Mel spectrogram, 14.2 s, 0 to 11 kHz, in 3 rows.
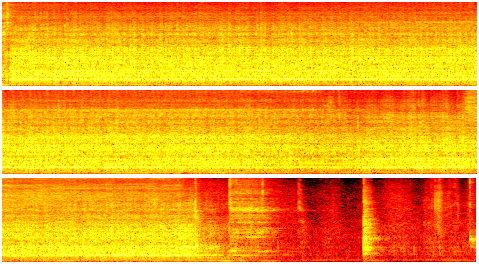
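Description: A machine-driven 27/64-inch twist drill cutting a tap-drill hole for a 1/2-13 thread into a cast iron cylinder. It runs loud and steady, with a hissing cutting noise, then stops about eleven and a half seconds in.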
